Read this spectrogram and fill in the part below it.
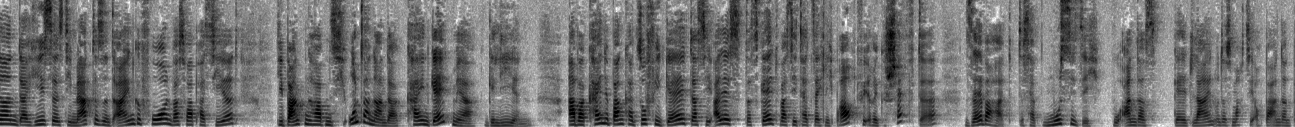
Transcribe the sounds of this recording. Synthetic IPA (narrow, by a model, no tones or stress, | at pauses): ɐndaːɦiːsɛsd̥iːmɛɐk̚təzɪntʔa̰ɪnɡəfʁ̥oːʁənvasv̥aːɐpʰasiːɐt | d̥iːbaŋkŋ̩ɦaːbm̩zɪçʔʊntɐaɪnandɐkʰaɪnɡɛltmeːɐɡəliːə̰n | ʔaːbɐkʰaɪnəbaŋkhatz̥oːfiːlɡɛlt̚d̥asz̥iːʔaləsd̥asɡ̥ɛltv̥asz̥iːtʰaːtz̥ɛçlɪçb̥ʁaʊxtfyːɐʔiːʁəɡəʃɛftə̰ | zɛlbɐɦa̰td̥ɛshalpmʊsz̥iːzɪçv̥oʔa̰ndɐs | ɡ̥ɛltlaɪənʊntd̥asmaχtz̥iːʔaʊbaɪʔa̰ndəʁən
